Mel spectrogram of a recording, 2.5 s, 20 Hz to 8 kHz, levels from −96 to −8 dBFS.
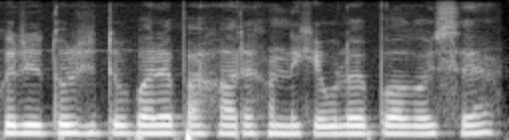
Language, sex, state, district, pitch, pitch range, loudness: Assamese, male, Assam, Kamrup Metropolitan, 175 Hz, 170-175 Hz, -14 LUFS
